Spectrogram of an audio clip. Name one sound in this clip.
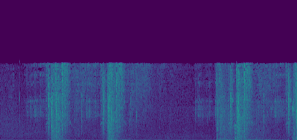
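A motorised saw blade grinds loudly against metal in short bursts.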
